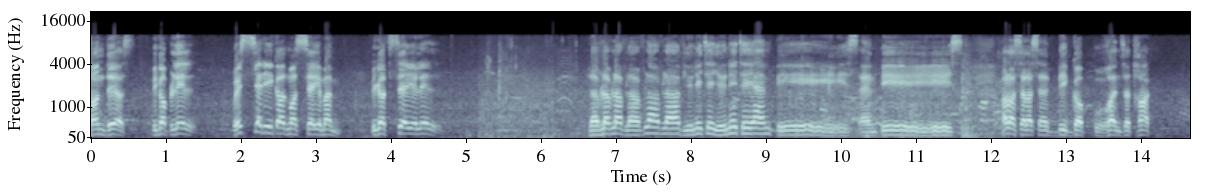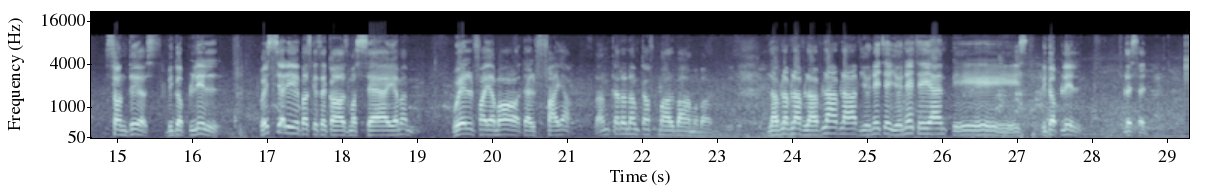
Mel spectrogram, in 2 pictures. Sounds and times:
Speech: 17.0s - 23.0s, 23.7s - 29.3s.

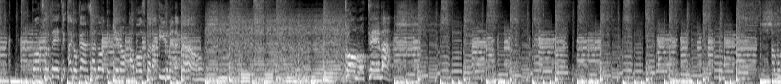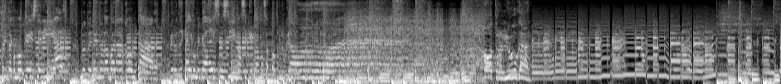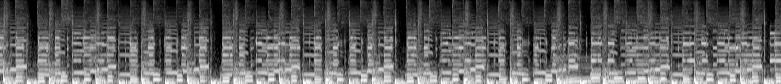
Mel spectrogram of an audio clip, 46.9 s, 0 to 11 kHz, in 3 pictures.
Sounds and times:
Electronic music: 0.0s - 46.8s.

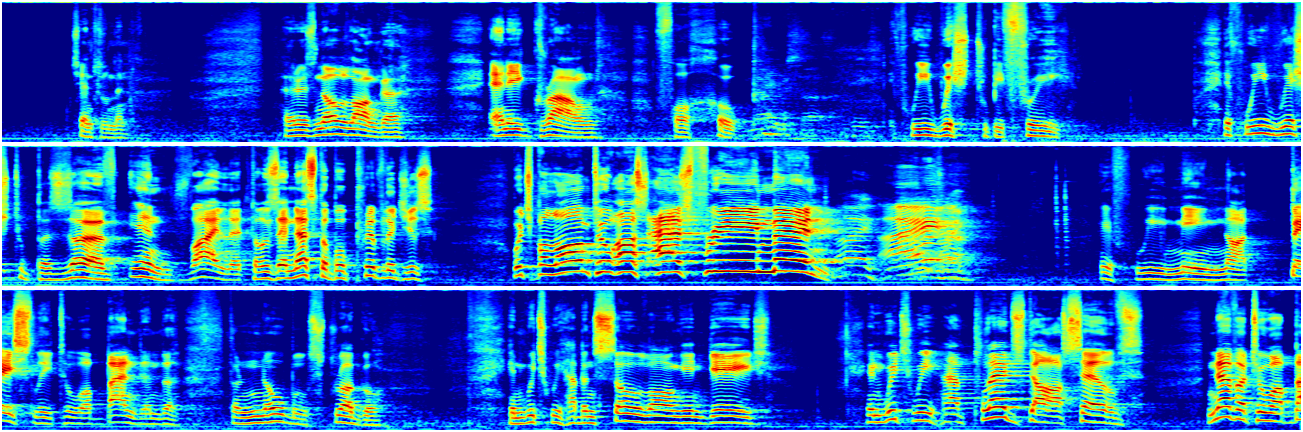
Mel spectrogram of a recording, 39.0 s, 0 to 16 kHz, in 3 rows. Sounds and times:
Narration, monologue: 0.0s - 38.9s
Male speech, man speaking: 0.7s - 1.4s, 2.8s - 4.2s, 4.9s - 6.0s, 6.6s - 10.8s, 12.2s - 17.4s, 18.1s - 22.8s, 24.0s - 29.8s, 31.0s - 33.8s, 34.6s - 37.4s, 38.0s - 38.9s.

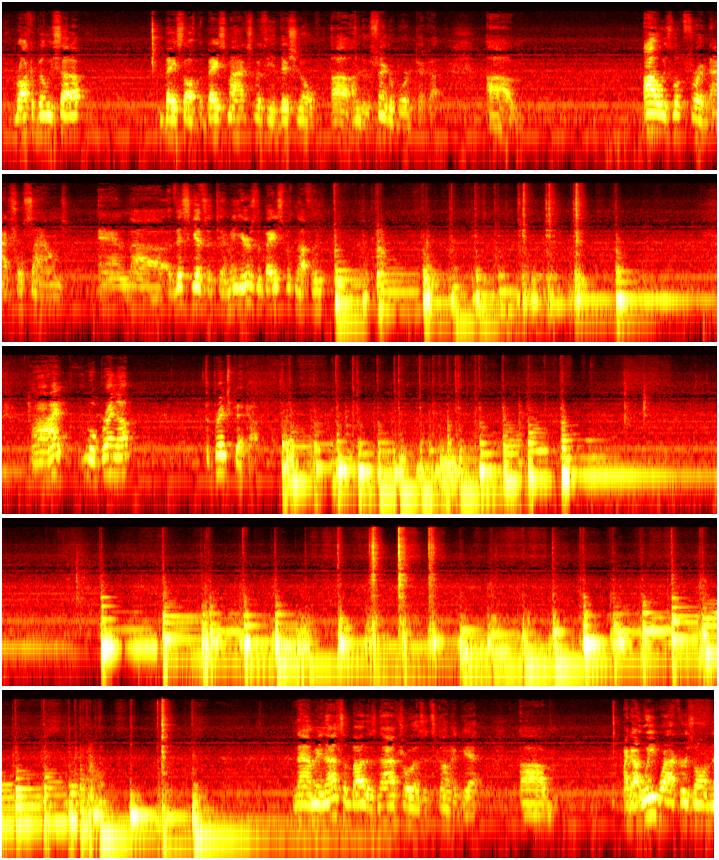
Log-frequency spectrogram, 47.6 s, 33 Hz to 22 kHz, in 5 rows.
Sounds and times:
Speech: 0.2s - 1.2s, 2.0s - 7.0s, 8.5s - 14.0s, 19.4s - 20.9s, 21.8s - 22.6s, 42.0s - 45.6s, 46.3s - 47.6s
Music: 13.9s - 19.0s, 22.8s - 28.9s, 29.9s - 41.9s.

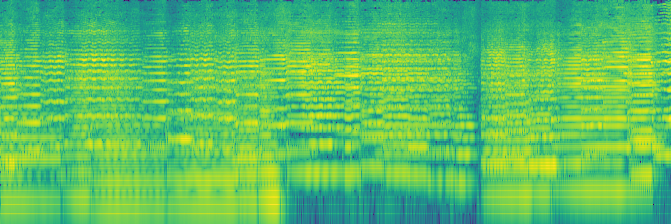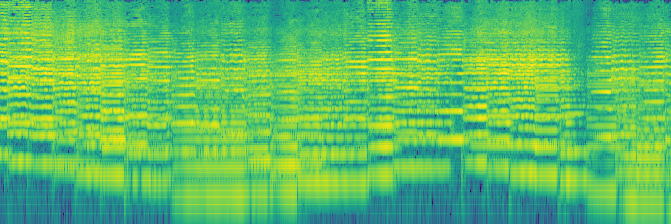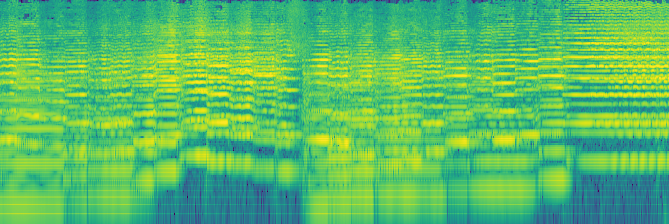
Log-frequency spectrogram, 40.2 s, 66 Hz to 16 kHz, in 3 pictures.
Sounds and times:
Cello: 0.0s - 40.2s
Violin, fiddle: 0.0s - 40.2s.

